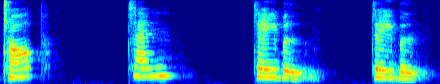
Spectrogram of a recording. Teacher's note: t sound which comes under alveolar sound, which means to use tongue, the tongue which touches behind teeth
